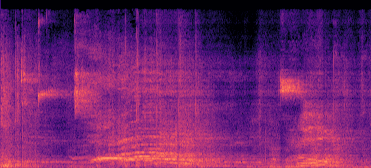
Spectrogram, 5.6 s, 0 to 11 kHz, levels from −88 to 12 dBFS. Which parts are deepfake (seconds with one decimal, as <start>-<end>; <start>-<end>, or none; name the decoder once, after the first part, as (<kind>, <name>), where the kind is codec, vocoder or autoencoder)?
2.1-5.6 (codec, SNAC)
